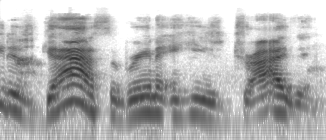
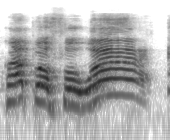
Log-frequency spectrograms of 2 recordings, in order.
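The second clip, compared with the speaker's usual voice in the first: put-on high, slow Spanish-accented question; imitated Spanish accent; 8 semitones higher, 3 dB louder than usual. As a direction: play a baffled man with a Spanish accent. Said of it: "I just use the accent".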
